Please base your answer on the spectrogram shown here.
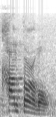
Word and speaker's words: comparable: It's compare, but here, since stress is on the first syllable, it becomes, oh, okay, comparable.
